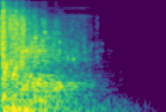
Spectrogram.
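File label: lets bounce small; LoL; zac base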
